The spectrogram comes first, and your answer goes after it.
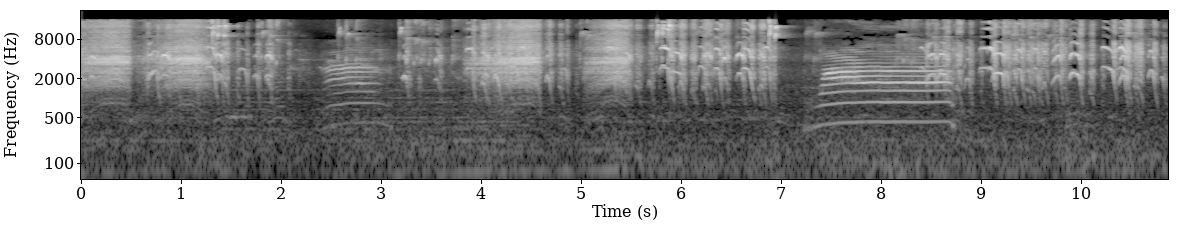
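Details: A cat, found two kilometres from home, gives two harmonic meows: a short arched one and a longer, level, drawn-out cry. A dense chorus of chirping, squawking birds fills the background throughout.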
